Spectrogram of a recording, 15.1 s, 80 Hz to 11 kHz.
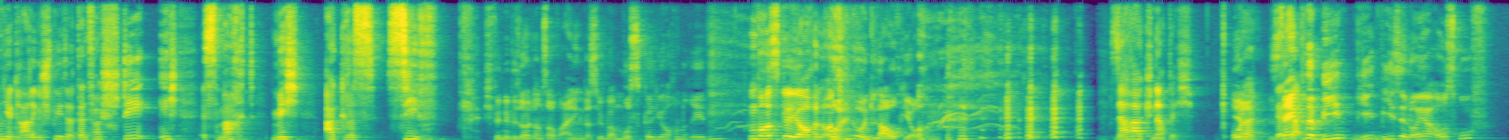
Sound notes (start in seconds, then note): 9.2 laughs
